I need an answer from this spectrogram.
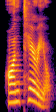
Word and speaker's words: Ontario: So, now let's start with when the letters "on" are actually pronounced like "on".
